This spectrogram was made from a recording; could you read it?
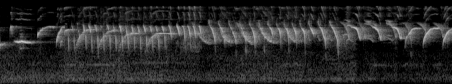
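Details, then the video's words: Canary singing to stir lazy canaries into song: a short whistle, then a dense fast buzzing trill, followed by clear repeated falling notes, continuous and bright. "PANCINGAN KENARI JAMIN AMPUH LANGSUNG BUNYI SEKETIKA DALAM HITUNGAN MENIT #27 || VOICE OF CANARY"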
